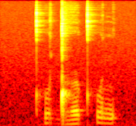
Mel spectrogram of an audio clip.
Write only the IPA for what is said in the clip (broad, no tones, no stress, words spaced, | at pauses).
kʷʰəɡ͡ǃə˞kʷʰən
